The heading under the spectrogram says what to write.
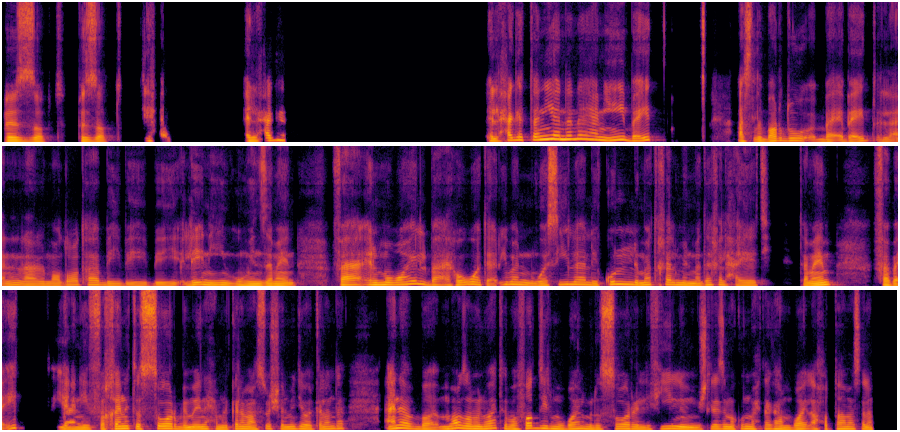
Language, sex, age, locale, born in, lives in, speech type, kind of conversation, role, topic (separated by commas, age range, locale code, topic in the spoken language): Arabic, male, 40-44, ar-EG, Egypt, Egypt, conversation, podcast, guest, إزاي تحافظ على خصوصيتك الرقمية ببساطة؟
